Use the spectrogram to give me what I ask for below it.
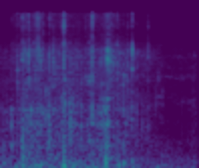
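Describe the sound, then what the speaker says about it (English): Close crinkling and rustling of a plastic shopping bag from a beauty store haul, a short handled burst with no talking. "The rustling of the bag on camera is not cool."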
